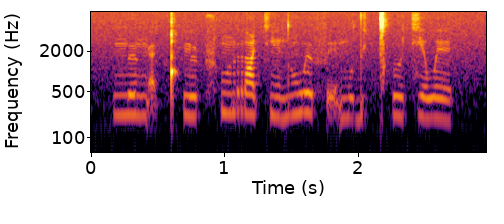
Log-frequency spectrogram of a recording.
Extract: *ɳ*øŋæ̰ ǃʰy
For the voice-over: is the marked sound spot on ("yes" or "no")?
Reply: no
